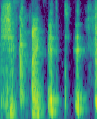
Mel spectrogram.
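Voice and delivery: fast echo with a laugh in the middle; giggling repeat of her words. Real, not acted. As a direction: tease her by echoing with a laugh. Teasing echo of friend.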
